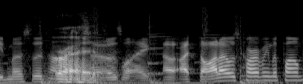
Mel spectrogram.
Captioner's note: laughs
